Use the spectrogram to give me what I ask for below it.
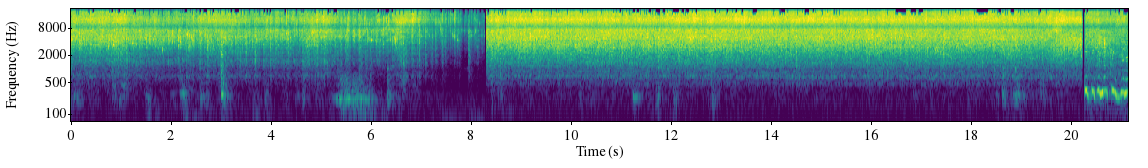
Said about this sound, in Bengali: তারপরে বাকি চিকেনগুলো একইভাবে ভেজে নেব।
